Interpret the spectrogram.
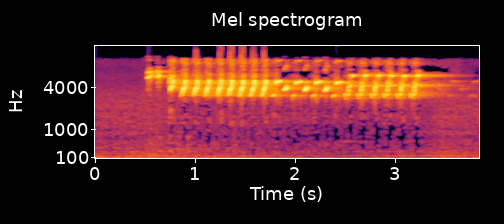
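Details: Goldfinch courtship and communication song: a brief high lead-in note, then a long, quick trill of about twenty-two bright, metallic repeated notes. The trill fades gently over nearly three seconds in quiet surroundings.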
